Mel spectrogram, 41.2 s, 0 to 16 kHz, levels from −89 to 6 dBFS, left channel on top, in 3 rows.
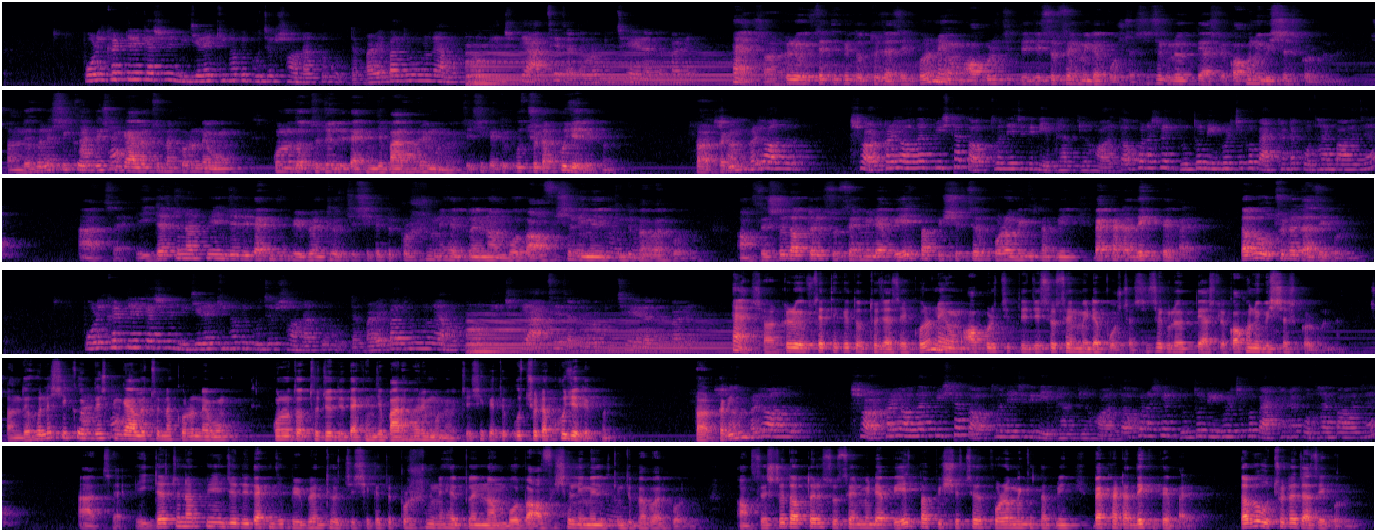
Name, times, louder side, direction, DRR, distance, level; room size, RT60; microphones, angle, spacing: voice 1, 0.8-6.9 14.5-14.9 20.9-21.7 22.2-27.5 33.5-34.0, left 2 dB, 30° left, -1 dB, 0.5 m, -42 dB
sound 1, 4.6-19.1 19.6-20.1, left 1 dB, 65° left, 0.8 m, -49 dB
voice 2, 7.3-13.3 13.8-16.0 16.4-19.8 20.7-21.2 28.2-31.2 31.5-34.4 34.8-38.1 38.4-39.4 39.9-41.0, right 5 dB, 90° right, 7 dB, 0.3 m, -33 dB
2.9 x 2.3 x 2.8 m, 0.65 s
head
